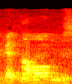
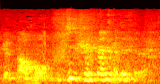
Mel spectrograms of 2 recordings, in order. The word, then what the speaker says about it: gnomes: Harold Wilson called them the Gnomes of Zurich. As far as I know, he was the only one that ever pronounced the G in gnomes. We call them the Gnomes of Zurich.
